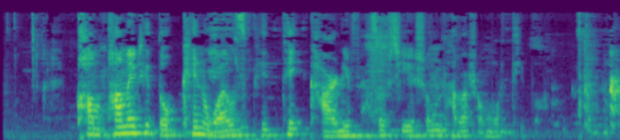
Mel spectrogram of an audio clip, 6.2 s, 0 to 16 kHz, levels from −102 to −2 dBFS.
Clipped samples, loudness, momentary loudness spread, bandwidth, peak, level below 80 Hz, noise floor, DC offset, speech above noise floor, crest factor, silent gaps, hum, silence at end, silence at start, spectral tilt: under 0.1%; -24 LUFS; 20 LU; 11.5 kHz; -4 dBFS; -54 dBFS; -45 dBFS; under 0.1%; 21 dB; 22 dB; none; none; 0 s; 0.3 s; -4.5 dB/octave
